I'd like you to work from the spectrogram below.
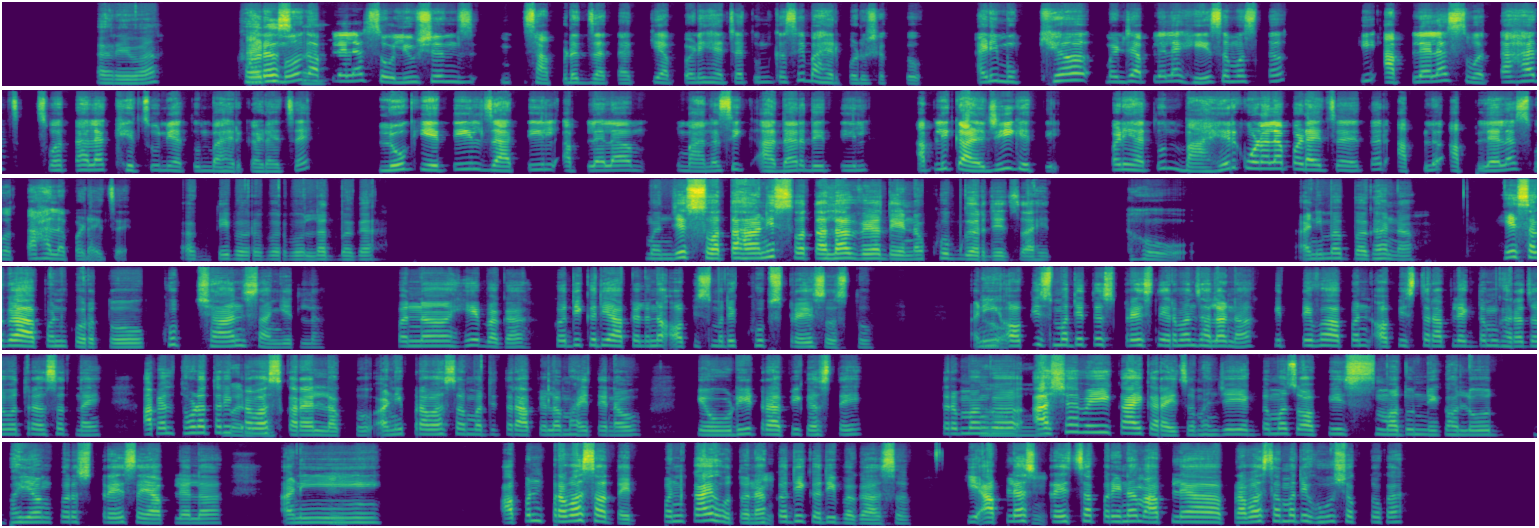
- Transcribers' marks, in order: tapping
- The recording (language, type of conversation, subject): Marathi, podcast, तणावाच्या वेळी श्वासोच्छ्वासाची कोणती तंत्रे तुम्ही वापरता?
